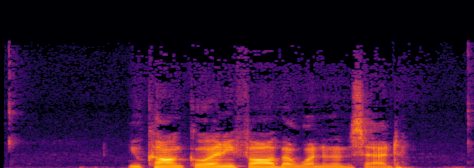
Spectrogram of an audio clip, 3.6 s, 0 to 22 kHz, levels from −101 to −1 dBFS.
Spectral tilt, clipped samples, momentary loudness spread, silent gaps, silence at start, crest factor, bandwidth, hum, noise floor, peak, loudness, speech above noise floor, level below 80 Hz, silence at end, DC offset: -5 dB/octave; under 0.1%; 13 LU; none; 0.95 s; 18 dB; 15.5 kHz; none; -63 dBFS; -2 dBFS; -18 LUFS; 44 dB; -56 dBFS; 0.5 s; under 0.1%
